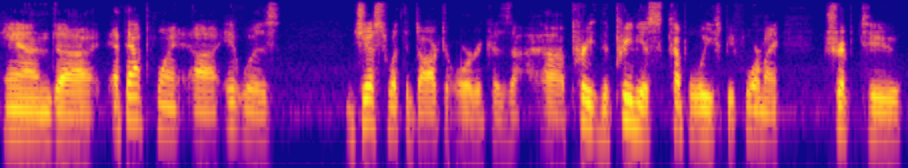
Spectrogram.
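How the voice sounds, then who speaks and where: A man's voice: mid-range voice, unhurried, no room sound, muffled recording. Rambling male podcast host, dry sound. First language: English. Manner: rambling, frequent fillers and restarts. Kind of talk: casual monologue.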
